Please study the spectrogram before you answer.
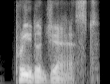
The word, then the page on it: predigest: British English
